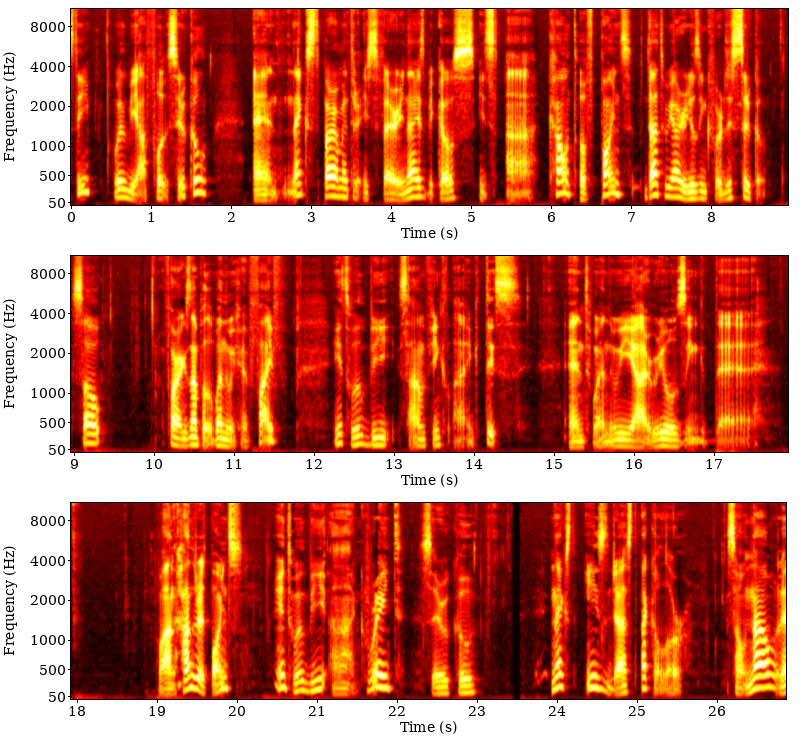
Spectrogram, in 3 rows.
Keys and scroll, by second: 9.1 5, 11.2 F5, 17.8 Right, 17.9-19.4 typing, 20.2 F5.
